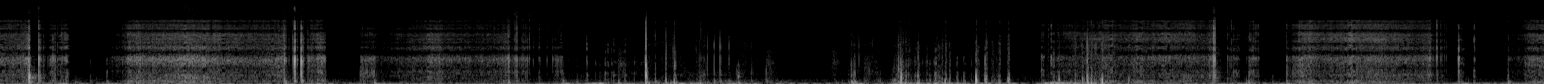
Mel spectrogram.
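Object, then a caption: Kinetic sand dome cut with a steel knife. A steel knife keeps cutting slices through a solid purple kinetic sand dome, then cuts diagonally across the slices. Soft, gritty scraping and crunching comes in repeated strokes, each with a quick low thud. Brief silent pauses separate the runs of cuts.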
